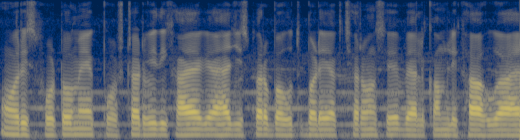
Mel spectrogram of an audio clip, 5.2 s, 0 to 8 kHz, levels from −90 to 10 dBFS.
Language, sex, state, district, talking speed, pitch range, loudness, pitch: Hindi, male, Jharkhand, Deoghar, 230 wpm, 115-125 Hz, -17 LUFS, 120 Hz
